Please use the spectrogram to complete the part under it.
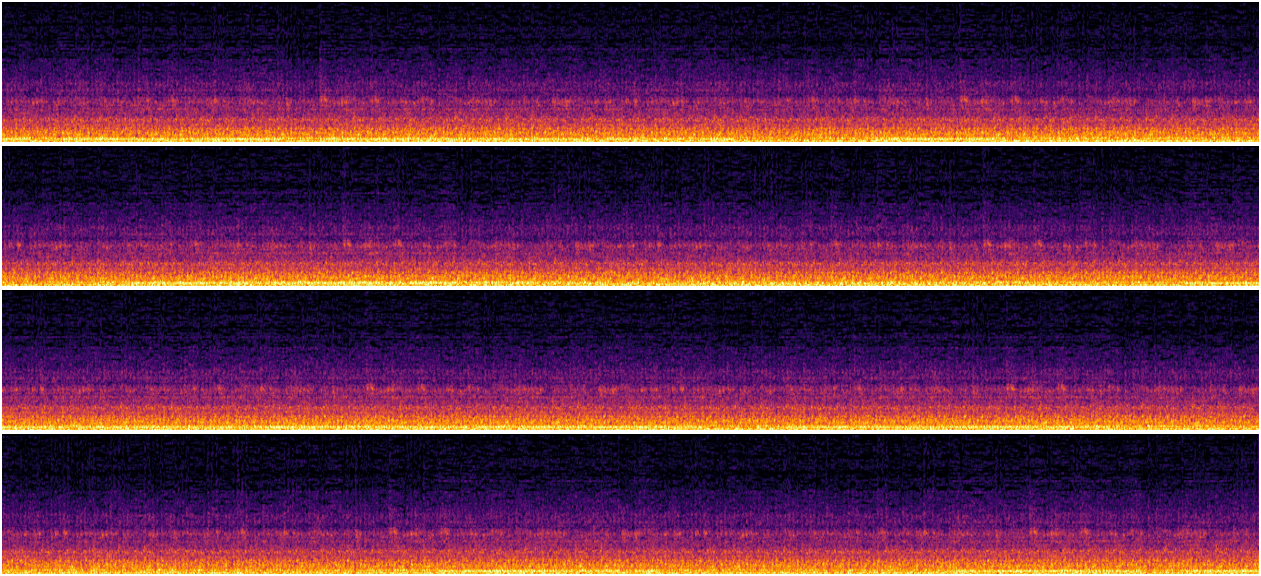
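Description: A heavy machine's engine hums steadily.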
